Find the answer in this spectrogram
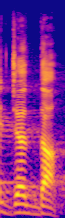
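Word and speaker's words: جدة: تو وہاں پہ بھی آپ جدید عربی میں بھی جدہ جدہ کا تلفظ ہی سنیں گے. حالانکہ صحیح تلفظ جو ہے اس کا کیا ہے؟ جدہ.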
